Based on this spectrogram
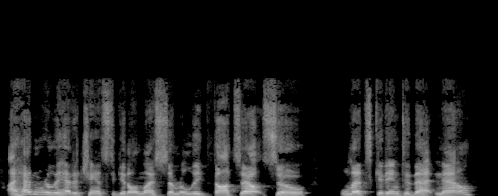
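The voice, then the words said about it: Stuffy, congested voice. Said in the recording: “as I am recovering from COVID... my voice sounds a little stuffy”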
